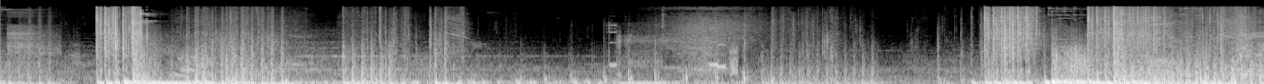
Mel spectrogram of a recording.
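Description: Rapid gunfire bursts loudly in repeated bursts.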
